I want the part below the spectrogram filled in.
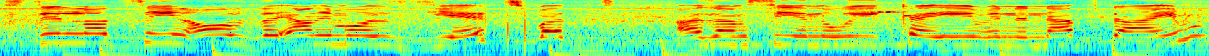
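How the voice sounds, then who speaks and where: High-voiced Tunisian woman, loud music behind. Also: level tone, measured pace, low-quality recording. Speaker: zoo visitor. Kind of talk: informal on-site interview.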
